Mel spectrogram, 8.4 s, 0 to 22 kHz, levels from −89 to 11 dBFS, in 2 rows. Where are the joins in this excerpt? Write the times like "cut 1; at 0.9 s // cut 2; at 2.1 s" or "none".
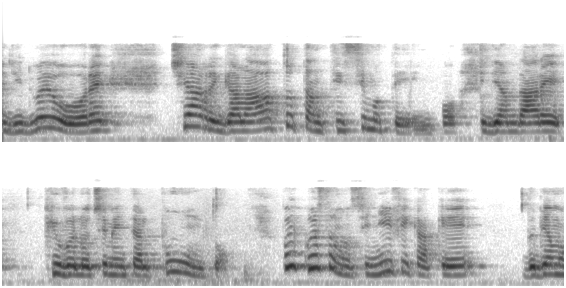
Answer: cut 1; at 3.6 s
